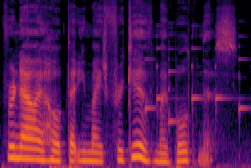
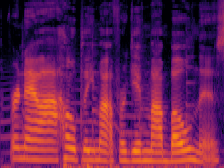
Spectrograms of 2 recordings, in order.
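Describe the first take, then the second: First: It is said without a country accent. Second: It is said with a country accent.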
